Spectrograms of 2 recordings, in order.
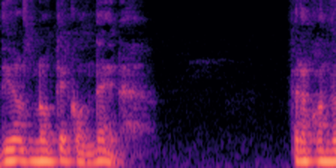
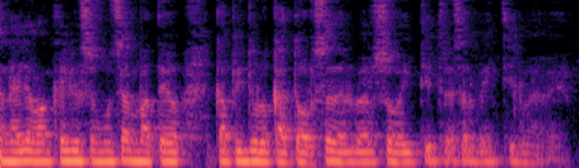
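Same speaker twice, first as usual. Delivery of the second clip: ordinary talk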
